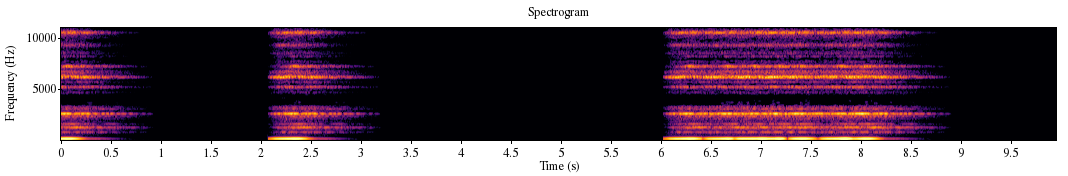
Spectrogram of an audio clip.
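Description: Bright chiming menu tones ring out in short bursts and fade.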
